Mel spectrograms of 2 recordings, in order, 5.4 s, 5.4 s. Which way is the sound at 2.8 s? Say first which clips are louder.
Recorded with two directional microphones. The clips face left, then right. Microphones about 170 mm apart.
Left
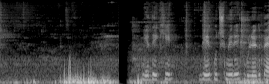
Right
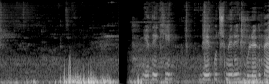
Left 2 dB; 15° left (ahead or behind).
